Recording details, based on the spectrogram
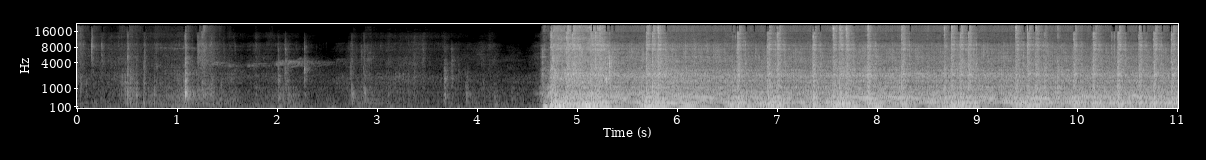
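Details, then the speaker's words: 1980 KDX 250 A1 two-stroke, first start after a near-full restoration with the engine repainted: it catches first go and runs a crisp, even ring-ding with a puff of smoke from a strong oil mix. Normal start and idle. "That's my KDX 250, and a really nice puff of smoke."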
